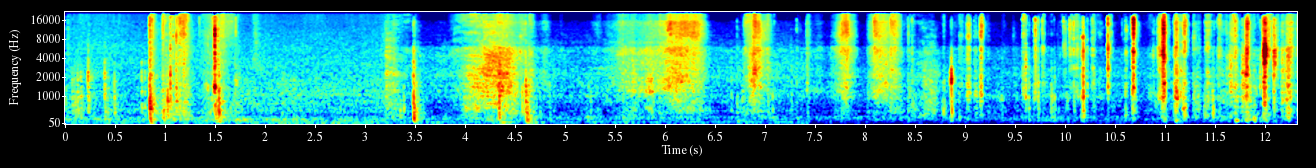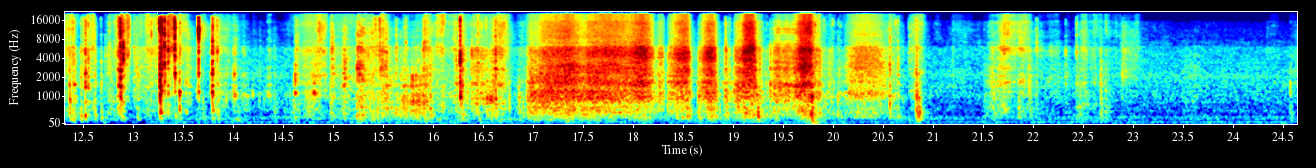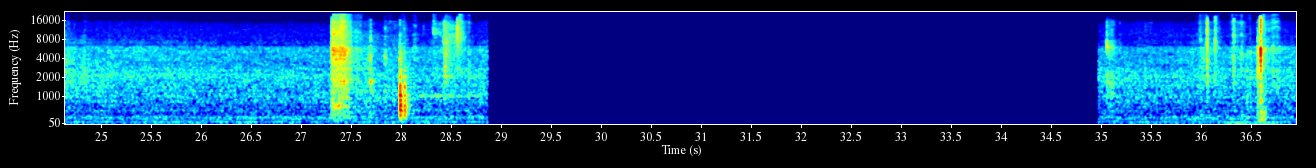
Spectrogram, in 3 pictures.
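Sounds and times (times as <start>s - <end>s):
cardboard and plastic scraping: 0.0s - 1.9s, 5.4s - 23.1s
packaging tearing: 9.9s - 14.1s.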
